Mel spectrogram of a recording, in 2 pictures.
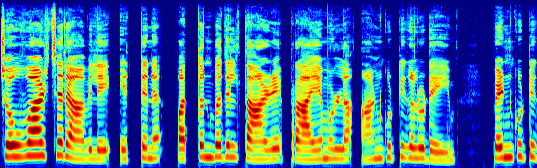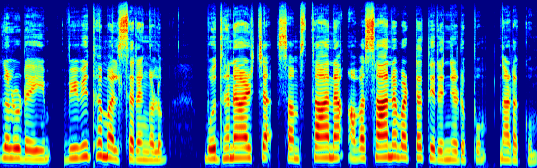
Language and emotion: Malayalam, neutral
